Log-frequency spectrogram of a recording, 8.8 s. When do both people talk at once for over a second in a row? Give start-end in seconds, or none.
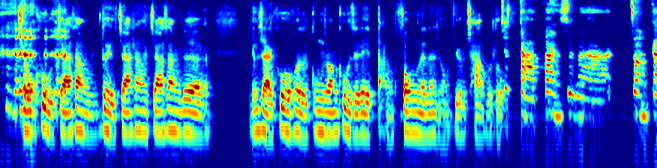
none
